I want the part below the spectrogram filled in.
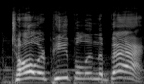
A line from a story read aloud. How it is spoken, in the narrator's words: yelled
